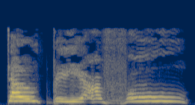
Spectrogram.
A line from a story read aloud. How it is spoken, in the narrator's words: snarled the face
